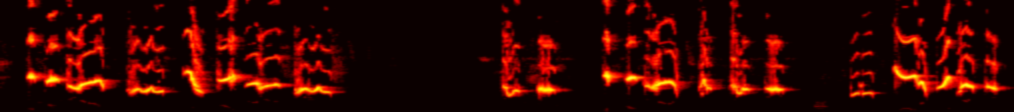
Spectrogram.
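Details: A kacer, or oriental magpie-robin, groomed as a future champion, sings two bursts of rich whistled and warbled phrases separated by a pause of roughly two seconds.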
